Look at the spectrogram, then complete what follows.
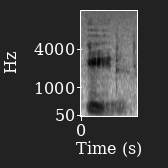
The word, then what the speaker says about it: Eid: I forgive me I don't know if I'm pronouncing it correctly uh the holiday of I e Eid Eed thank you um it was brought up in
